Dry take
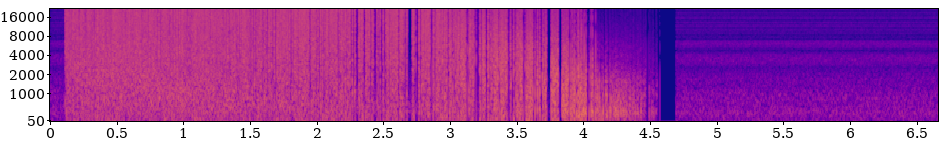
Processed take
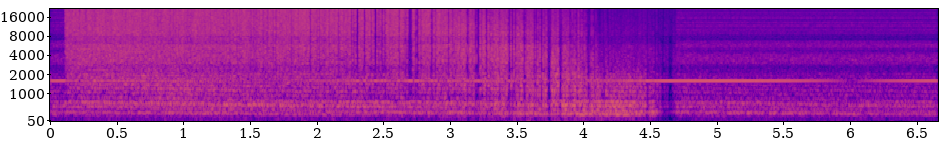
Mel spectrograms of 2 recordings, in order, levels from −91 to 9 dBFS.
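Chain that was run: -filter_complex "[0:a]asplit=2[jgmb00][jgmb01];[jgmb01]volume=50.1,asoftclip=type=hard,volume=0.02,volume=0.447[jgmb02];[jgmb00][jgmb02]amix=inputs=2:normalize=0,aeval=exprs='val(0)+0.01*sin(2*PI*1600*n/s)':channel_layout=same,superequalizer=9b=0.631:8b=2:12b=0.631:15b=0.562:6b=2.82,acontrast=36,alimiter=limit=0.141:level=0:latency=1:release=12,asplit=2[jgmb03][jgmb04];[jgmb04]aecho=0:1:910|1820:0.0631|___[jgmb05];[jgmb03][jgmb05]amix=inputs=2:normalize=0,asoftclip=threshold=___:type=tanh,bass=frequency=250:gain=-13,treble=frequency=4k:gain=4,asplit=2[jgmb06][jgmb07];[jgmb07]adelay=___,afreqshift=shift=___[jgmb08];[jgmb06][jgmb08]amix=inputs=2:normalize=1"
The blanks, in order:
0.024, 0.0631, 5, -0.45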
